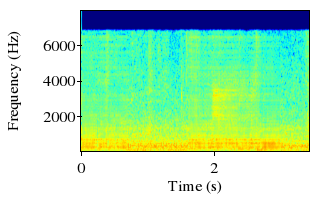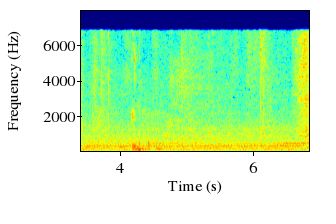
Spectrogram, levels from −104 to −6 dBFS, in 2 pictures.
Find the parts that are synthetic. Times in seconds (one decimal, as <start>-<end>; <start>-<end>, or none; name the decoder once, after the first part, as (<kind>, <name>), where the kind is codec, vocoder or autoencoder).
0.0-0.7 (vocoder, Vocos); 1.6-3.0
